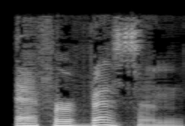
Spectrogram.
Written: effervescently

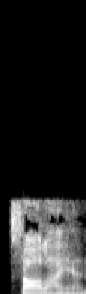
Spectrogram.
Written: solion

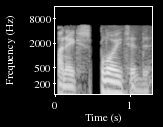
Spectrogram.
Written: unexploited

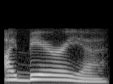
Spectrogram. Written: Iberia

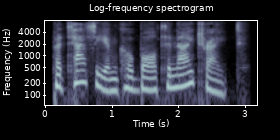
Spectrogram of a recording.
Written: potassium cobaltinitrite

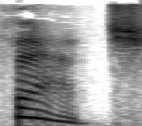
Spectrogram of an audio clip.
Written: Thach

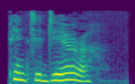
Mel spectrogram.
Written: pintadera

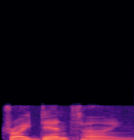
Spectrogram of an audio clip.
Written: Tridentine

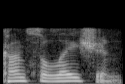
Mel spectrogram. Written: consolation

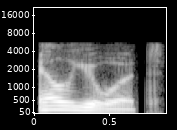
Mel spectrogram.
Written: eluate

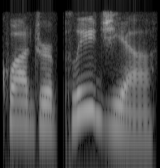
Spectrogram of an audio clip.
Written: quadriplegia

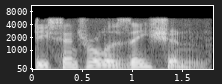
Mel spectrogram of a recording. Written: decentralization

